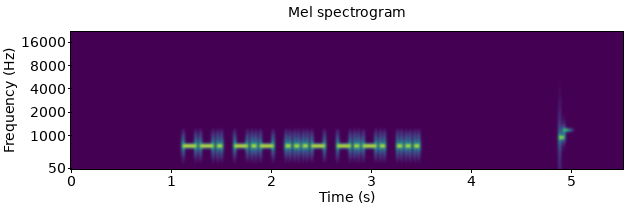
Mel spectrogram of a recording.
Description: Morse code, heard as a keyed tone, about 27 wpm, 700 Hz. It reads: GKVCS
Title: Code Groups - 5 Letters - 28wpm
